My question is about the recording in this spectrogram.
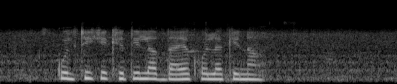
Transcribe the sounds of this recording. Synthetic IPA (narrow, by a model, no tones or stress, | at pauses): kʊlt̪ʰikekʰet̪ilab̚d̪aːjəkʰoːlakenaː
